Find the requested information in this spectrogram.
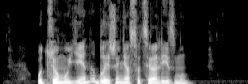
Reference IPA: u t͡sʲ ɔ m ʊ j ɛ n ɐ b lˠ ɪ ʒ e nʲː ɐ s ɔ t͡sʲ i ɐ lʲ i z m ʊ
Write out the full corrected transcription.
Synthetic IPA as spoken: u t͡sʲ ɔ m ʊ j ɛ n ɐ b lˠ ɪ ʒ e nʲː ɐ s ɔ t͡sʲ i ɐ lʲ i z m ʊ

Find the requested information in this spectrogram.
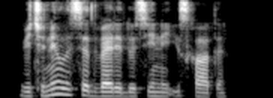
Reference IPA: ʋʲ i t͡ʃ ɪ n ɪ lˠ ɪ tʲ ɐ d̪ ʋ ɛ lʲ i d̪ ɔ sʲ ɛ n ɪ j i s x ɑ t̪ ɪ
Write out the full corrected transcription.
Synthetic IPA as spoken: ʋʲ i t͡ʃ ɪ n ɪ lˠ ɪ sʲ ɐ d̪ ʋ ɛ ɾʲ i d̪ ɔ sʲ i n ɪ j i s x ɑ t̪ ɪ

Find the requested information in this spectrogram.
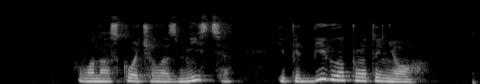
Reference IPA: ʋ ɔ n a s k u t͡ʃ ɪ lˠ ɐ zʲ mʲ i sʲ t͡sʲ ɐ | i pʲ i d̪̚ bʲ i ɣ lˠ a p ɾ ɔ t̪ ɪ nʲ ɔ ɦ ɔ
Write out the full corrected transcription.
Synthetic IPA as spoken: ʋ ɔ n a s k ɔ t͡ʃ ɪ lˠ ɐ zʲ mʲ i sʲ t͡sʲ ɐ | i pʲ i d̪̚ bʲ i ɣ lˠ ɐ p ɾ ɔ t̪ ɪ nʲ ɔ ɦ ɔ

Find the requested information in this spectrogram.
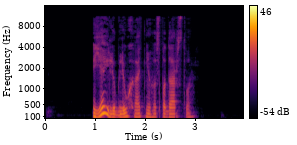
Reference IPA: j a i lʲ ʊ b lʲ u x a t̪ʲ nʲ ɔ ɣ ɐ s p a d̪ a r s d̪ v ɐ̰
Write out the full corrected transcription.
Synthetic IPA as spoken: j a i lʲ u b lʲ u x a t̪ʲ nʲ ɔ ɣ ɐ s p a d̪ a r s t̪ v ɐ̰

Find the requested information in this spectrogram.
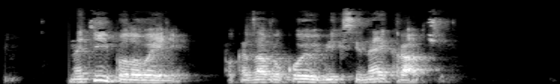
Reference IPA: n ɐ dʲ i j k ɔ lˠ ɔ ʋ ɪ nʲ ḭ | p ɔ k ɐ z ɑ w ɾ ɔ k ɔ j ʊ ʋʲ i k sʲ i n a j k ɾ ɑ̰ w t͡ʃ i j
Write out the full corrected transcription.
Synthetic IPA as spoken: n ɐ tʲ i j p ɔ lˠ ɔ ʋ ɪ nʲ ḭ | p ɔ k ɐ z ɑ w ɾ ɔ k ɔ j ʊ ʋʲ i k sʲ i n ɛ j k ɾ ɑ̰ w t͡ʃ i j

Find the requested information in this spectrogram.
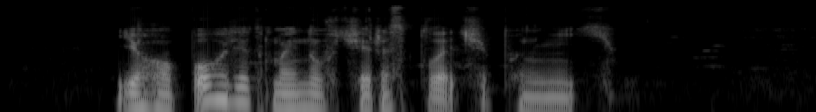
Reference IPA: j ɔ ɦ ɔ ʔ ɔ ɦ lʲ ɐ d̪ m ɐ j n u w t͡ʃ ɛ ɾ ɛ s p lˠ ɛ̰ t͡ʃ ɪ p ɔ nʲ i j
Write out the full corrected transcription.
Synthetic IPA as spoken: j ɔ ɦ ɔ p ɔ ɦ lʲ ɐ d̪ m ɐ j n u w t͡ʃ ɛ ɾ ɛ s p lˠ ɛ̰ t͡ʃ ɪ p ɔ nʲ i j

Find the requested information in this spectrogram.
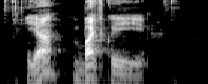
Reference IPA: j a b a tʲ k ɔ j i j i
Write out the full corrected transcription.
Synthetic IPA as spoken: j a b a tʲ k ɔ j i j i

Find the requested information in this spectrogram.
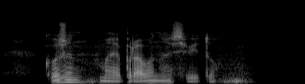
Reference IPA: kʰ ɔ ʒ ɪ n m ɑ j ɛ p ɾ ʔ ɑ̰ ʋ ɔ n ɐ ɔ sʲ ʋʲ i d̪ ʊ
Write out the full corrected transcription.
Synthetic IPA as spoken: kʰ ɔ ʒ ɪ n m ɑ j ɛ p ɾ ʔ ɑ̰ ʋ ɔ n ɐ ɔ sʲ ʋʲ i t̪ ʊ

